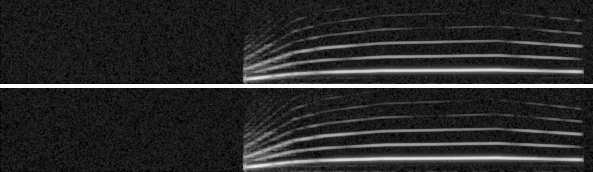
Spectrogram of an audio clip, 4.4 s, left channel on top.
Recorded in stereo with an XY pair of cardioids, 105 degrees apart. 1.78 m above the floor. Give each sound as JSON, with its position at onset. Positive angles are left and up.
{"t": 1.8, "sound": "a siren", "azimuth_deg": -35}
